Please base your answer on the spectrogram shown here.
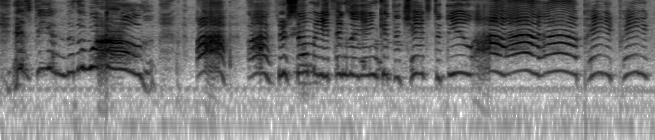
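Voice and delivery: high, loud hammed-up panicking wail; mock panic. Mocking classmates who panic about Corona, hammed-up high wail. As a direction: squeal like the world is ending, overdone. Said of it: "people were like".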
